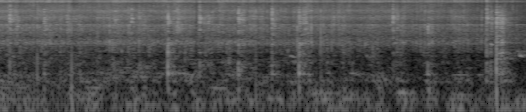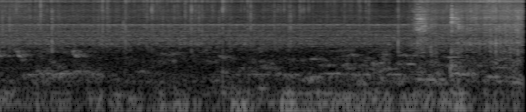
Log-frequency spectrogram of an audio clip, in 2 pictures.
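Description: Garlic cloves frying in hot oil with dried chillies, a continuous bright sizzle with occasional stirring clinks and scrapes in the pan, no talk.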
